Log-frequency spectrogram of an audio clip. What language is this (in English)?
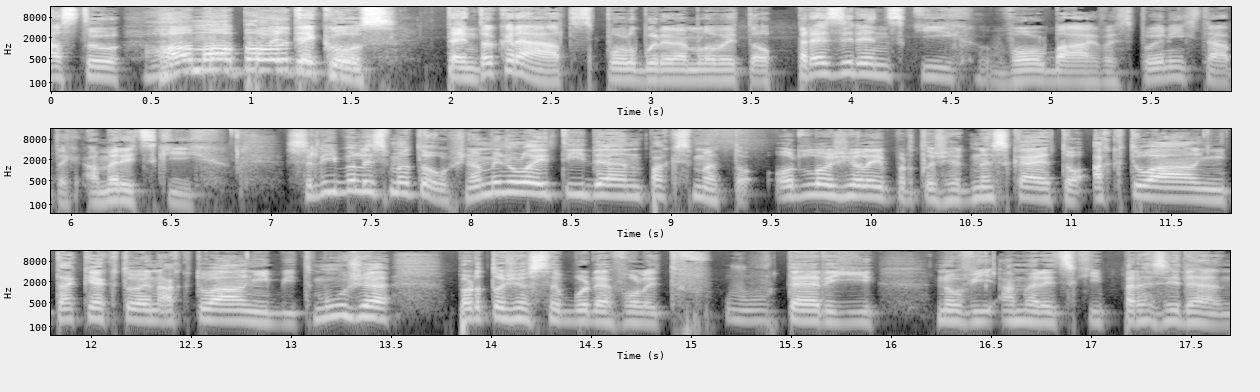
Czech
